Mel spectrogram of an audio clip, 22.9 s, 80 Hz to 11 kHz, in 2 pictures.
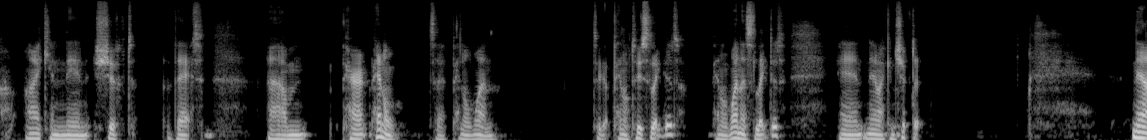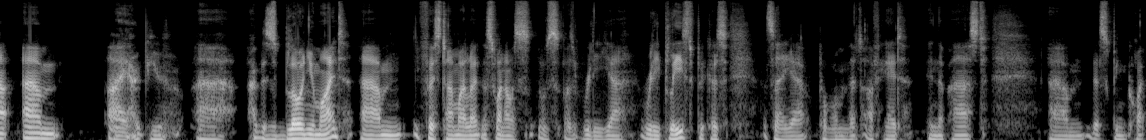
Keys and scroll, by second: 6.1 Escape.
